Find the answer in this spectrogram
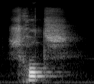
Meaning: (adjective) Scottish; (proper noun) Scots (British language)
- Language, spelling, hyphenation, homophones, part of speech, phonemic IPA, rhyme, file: Dutch, Schots, Schots, schots, adjective / proper noun, /sxɔts/, -ɔts, Nl-Schots.ogg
